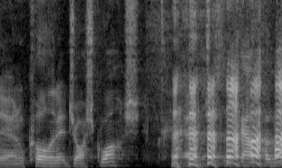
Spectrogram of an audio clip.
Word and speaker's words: gouache: I I'm big fan of gouache. Yeah. Not just because it rhymes with my name, although if I do ever bring out my own, I'm calling it Josh gouache.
